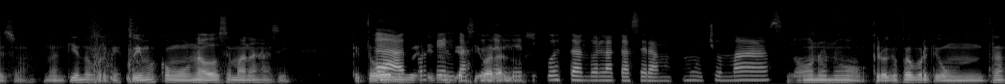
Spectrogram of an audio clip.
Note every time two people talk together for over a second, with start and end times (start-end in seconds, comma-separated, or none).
3.7-5.4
